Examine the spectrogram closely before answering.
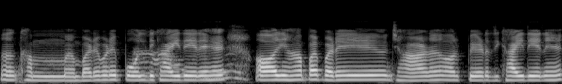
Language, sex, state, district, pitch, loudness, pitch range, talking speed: Hindi, female, Uttar Pradesh, Varanasi, 200 Hz, -15 LUFS, 195-210 Hz, 190 wpm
